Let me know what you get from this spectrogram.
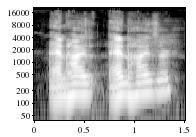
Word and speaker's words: Anheuser: Anheuser? – Yeah.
